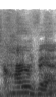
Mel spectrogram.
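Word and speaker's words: Harvath: It's Harvat, Okay. not Horvat.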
